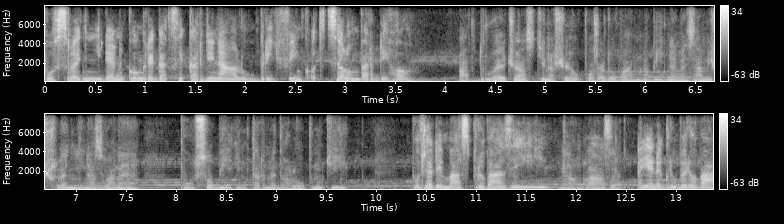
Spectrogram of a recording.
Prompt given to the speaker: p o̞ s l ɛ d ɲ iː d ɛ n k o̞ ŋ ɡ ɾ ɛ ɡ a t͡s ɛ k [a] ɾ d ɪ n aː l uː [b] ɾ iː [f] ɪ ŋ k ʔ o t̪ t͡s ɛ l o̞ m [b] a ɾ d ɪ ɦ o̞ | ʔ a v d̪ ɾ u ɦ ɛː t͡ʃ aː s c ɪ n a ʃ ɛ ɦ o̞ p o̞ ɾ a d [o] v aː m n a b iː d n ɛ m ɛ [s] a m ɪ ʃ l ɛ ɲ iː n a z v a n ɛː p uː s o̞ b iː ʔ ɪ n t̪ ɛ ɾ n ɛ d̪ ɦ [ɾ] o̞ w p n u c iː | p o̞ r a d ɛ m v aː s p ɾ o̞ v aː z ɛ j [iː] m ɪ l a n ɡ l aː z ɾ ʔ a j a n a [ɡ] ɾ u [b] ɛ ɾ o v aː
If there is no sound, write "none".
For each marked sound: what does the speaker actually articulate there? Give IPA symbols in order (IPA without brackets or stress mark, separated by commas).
a, b, f, b, u, z, l, iː, ɡ, b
